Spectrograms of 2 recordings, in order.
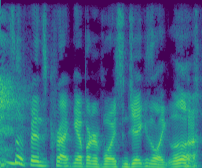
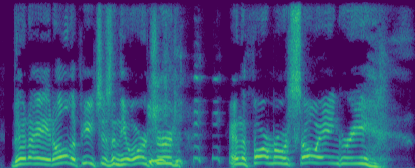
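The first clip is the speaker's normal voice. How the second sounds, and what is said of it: Old man character voice. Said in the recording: “yeah, old man ... that was a great impression”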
